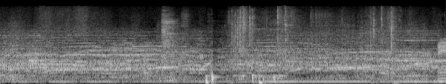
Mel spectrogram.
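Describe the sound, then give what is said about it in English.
A sharp wooden crack of a baseball bat splintering on contact as a batter hits a home run into the upper deck, with a second smaller snap just after, over a steady roar of crowd noise that swells into cheering. “Busted bat home run, like Didn't even look like it should have been a home Yeah.”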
